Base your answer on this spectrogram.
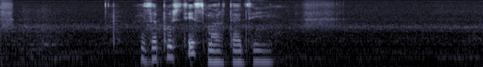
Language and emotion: Russian, sad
